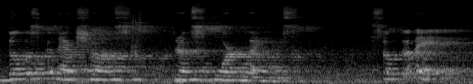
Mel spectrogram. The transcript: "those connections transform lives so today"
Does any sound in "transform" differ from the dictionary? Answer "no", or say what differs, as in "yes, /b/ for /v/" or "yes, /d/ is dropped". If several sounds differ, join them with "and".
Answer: yes, /p/ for /f/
